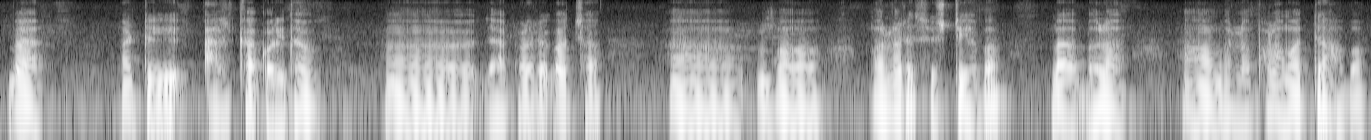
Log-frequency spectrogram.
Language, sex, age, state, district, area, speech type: Odia, male, 18-30, Odisha, Kendrapara, urban, spontaneous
